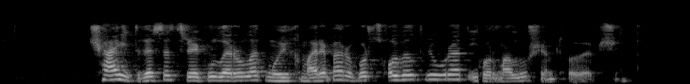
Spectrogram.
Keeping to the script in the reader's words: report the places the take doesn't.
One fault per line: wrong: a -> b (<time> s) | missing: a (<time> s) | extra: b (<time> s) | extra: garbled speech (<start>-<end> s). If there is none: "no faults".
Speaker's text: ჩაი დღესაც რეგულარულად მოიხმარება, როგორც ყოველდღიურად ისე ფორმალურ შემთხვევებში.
missing: ისე (4.7 s)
